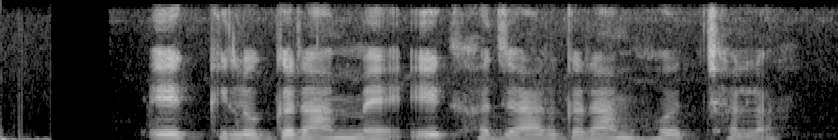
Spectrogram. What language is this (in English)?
Maithili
